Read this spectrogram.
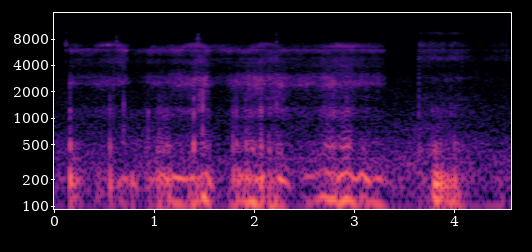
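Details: Sleeping dog snoring indoors: low rattling, pulsing breaths in long bursts, each drawn-out snore followed by a short pause, with a faint hiss riding above the rumble.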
